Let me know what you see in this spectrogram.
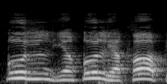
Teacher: Asyidah secara sifat ditahan. Kemudian secara makhraj ada di ee pangkal lidah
